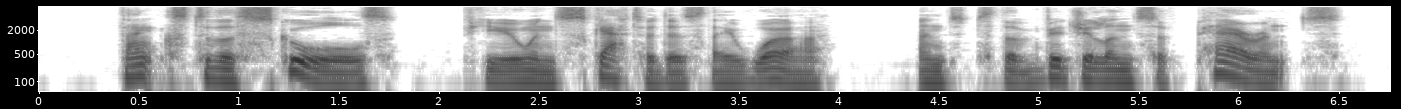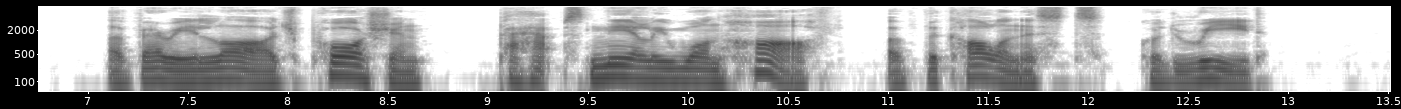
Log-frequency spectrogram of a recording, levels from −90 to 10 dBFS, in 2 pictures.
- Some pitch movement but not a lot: Yes, average, 3.9 semitones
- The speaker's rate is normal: No, slow, 130 wpm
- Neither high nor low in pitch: No, very low, 95 Hz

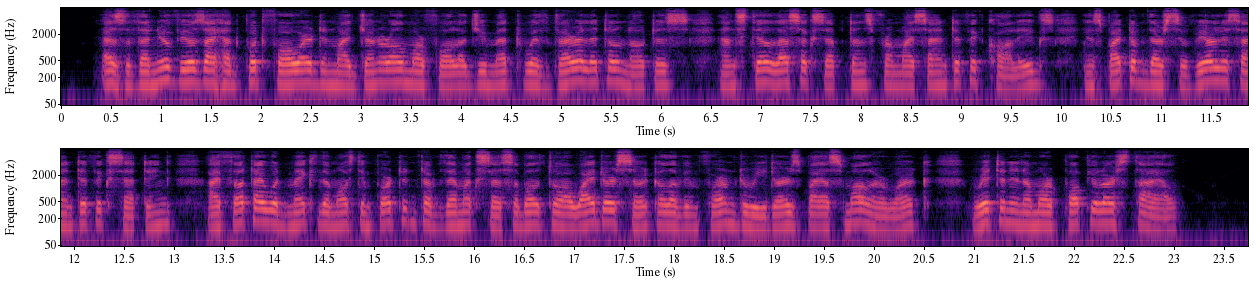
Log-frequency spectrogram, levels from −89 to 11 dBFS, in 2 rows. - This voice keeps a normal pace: Yes, average, 150 wpm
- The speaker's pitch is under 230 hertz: Yes, medium, 140 Hz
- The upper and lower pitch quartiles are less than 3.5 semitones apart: Yes, narrow, 2.6 semitones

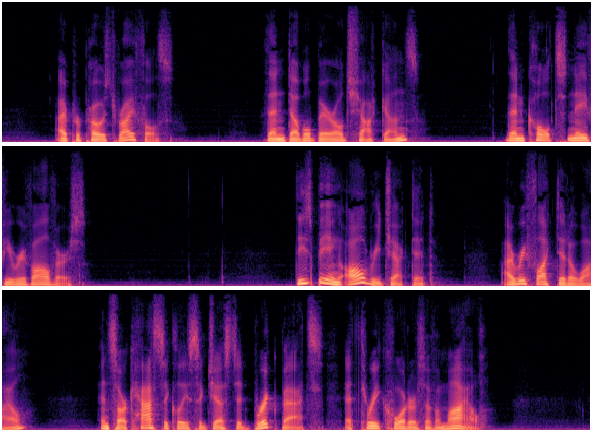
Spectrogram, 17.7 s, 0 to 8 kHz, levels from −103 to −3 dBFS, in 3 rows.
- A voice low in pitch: Yes, low, 115 Hz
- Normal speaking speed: No, slow, 95 wpm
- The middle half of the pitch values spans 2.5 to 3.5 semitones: No, average, 4.7 semitones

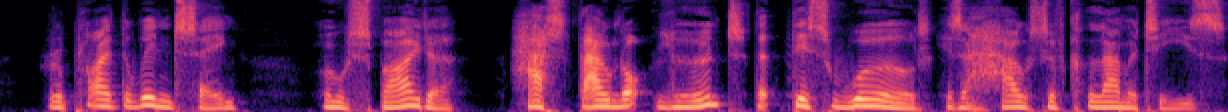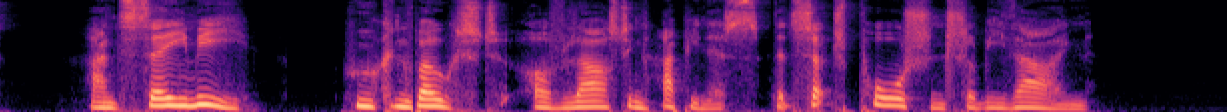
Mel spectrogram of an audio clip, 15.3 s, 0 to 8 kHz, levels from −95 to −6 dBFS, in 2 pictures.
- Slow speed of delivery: Yes, slow, 130 wpm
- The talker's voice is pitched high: No, medium, 145 Hz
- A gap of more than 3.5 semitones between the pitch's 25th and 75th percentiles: Yes, average, 5.0 semitones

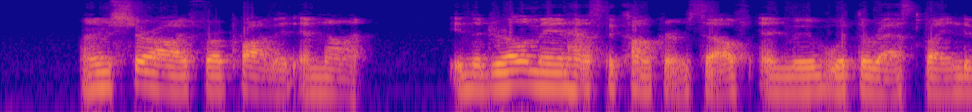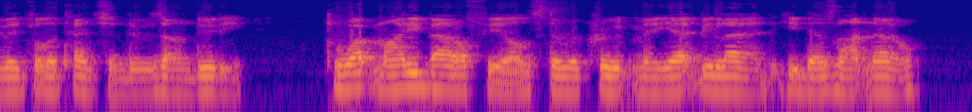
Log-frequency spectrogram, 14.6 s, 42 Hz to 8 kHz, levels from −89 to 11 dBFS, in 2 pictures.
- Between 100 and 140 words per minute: No, average, 180 wpm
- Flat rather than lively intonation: Yes, narrow, 2.3 semitones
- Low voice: Yes, low, 115 Hz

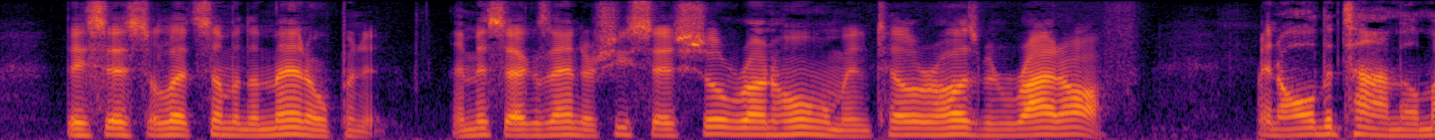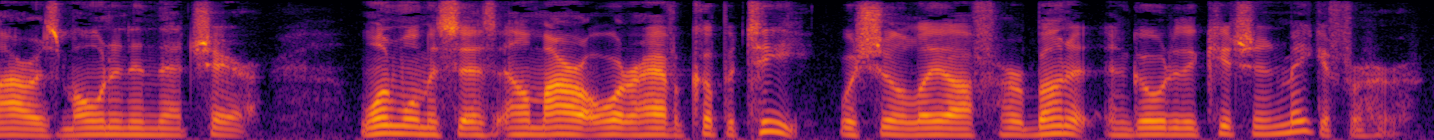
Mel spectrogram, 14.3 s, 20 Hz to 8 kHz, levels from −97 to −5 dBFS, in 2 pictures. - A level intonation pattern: Yes, narrow, 1.8 semitones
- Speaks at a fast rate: Yes, fast, 250 wpm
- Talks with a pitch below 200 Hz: Yes, medium, 140 Hz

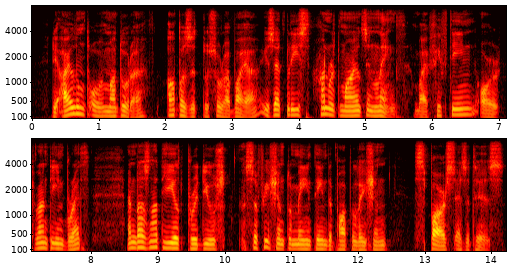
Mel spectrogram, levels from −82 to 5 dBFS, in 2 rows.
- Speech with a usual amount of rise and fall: Yes, average, 4.4 semitones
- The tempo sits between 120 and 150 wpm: Yes, average, 145 wpm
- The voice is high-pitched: No, low, 125 Hz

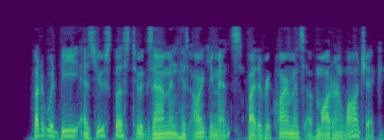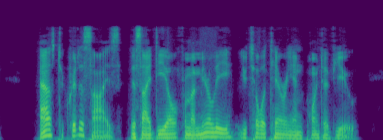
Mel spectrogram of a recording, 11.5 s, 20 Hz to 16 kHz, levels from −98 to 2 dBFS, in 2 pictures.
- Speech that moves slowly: No, average, 145 wpm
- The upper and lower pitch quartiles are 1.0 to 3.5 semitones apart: No, average, 4.2 semitones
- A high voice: No, very low, 95 Hz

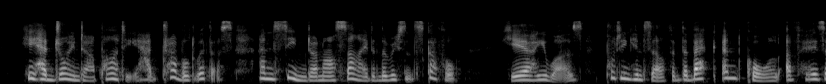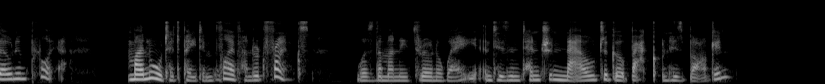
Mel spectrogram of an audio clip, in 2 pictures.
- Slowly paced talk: No, average, 200 wpm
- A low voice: No, high, 205 Hz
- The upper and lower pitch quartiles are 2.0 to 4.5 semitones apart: No, average, 4.9 semitones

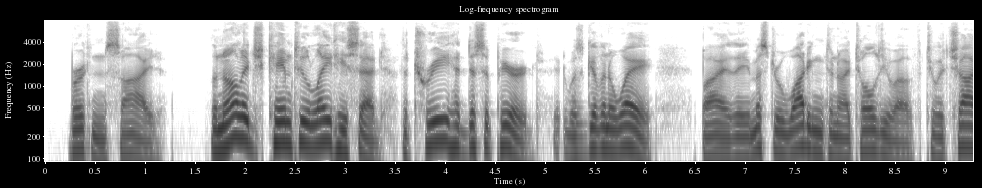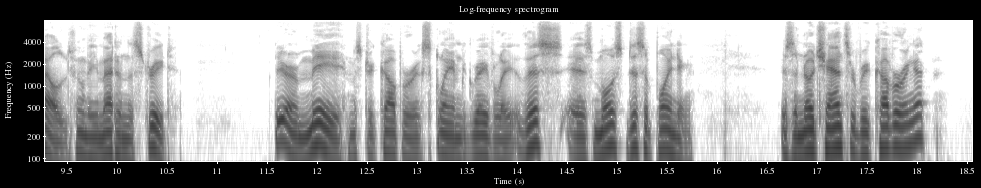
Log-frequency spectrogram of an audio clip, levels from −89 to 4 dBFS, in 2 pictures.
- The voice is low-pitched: Yes, low, 115 Hz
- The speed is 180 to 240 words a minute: No, average, 165 wpm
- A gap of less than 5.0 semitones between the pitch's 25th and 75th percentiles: No, wide, 5.6 semitones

